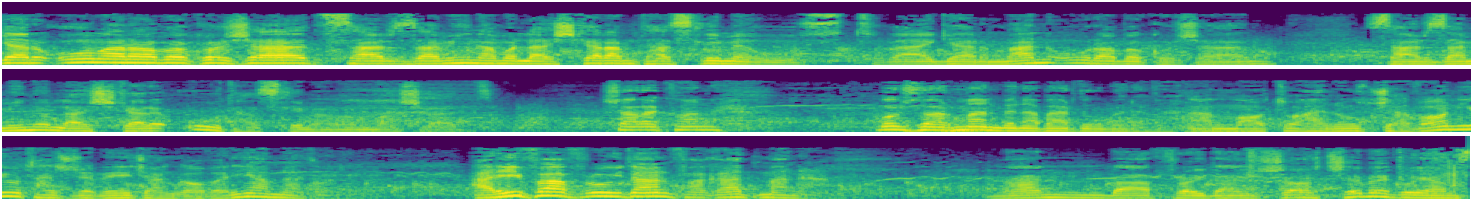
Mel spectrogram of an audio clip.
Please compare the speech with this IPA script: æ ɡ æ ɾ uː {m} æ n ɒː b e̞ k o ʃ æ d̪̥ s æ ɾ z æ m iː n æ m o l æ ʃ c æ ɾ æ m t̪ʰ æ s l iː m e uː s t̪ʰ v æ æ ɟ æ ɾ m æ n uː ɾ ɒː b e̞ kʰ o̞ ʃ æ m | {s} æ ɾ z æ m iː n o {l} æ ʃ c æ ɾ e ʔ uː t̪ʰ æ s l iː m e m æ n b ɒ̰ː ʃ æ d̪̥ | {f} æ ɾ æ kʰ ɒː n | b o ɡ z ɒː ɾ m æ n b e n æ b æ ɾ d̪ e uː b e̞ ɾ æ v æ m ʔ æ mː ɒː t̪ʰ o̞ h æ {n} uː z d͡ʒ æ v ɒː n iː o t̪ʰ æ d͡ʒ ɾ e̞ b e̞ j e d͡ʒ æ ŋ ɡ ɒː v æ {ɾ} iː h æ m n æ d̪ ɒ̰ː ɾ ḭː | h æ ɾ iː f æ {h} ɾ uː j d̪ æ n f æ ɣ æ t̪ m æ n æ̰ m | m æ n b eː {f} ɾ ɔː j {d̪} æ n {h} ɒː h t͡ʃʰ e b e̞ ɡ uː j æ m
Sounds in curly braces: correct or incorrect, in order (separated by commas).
correct, correct, correct, incorrect, correct, correct, incorrect, correct, correct, incorrect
